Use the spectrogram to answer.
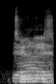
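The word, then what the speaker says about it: toonies: the chat there but tunies is there's no W in it it's just t o o n i e s it's just like just like Looney with a t so it's spelled wrong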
